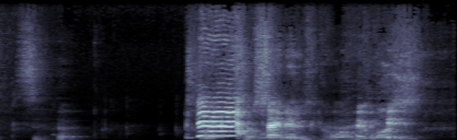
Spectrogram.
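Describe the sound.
A person imitates an owl hoot: a couple of soft, low vocal sounds, then after a pause a louder, drawn-out, wavering hooting call.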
